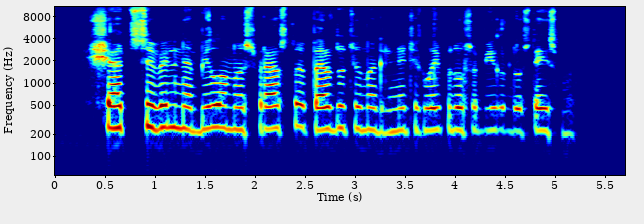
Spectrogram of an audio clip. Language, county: Lithuanian, Tauragė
